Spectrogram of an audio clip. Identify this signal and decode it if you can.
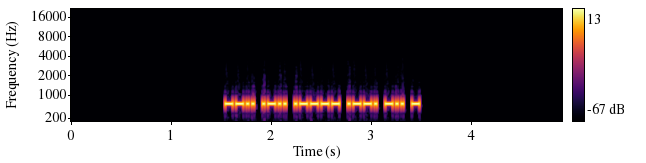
Morse code, heard as a keyed tone, about 42 wpm, 700 Hz. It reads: ZL1PDT
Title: DXCC-100 Call Signs - 6 Characters - 45wpm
